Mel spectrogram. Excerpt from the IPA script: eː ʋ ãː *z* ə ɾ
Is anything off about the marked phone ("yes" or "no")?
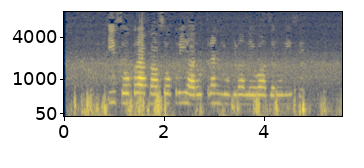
no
